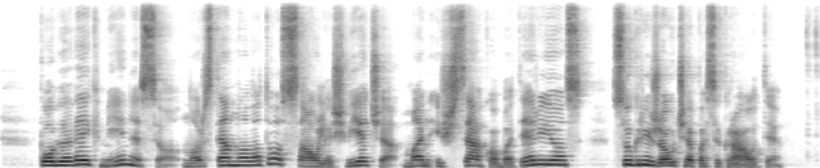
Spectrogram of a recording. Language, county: Lithuanian, Kaunas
